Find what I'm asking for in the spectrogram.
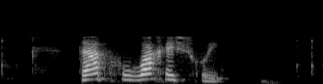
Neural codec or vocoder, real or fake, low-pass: none; real; 3.6 kHz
